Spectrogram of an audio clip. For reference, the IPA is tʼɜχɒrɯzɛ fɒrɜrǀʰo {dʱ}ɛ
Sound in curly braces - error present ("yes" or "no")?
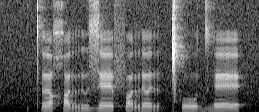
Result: no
